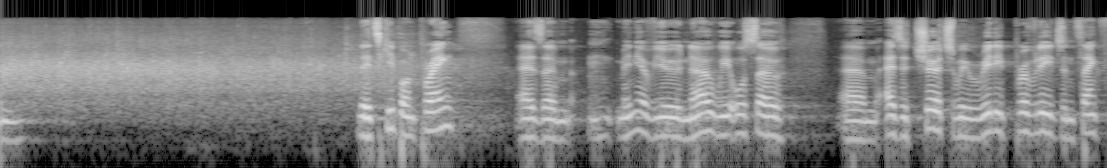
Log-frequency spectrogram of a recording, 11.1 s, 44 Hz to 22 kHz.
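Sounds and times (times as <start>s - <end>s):
audience applause in a church: 0.0s - 4.8s
speech: 3.6s - 11.0s.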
